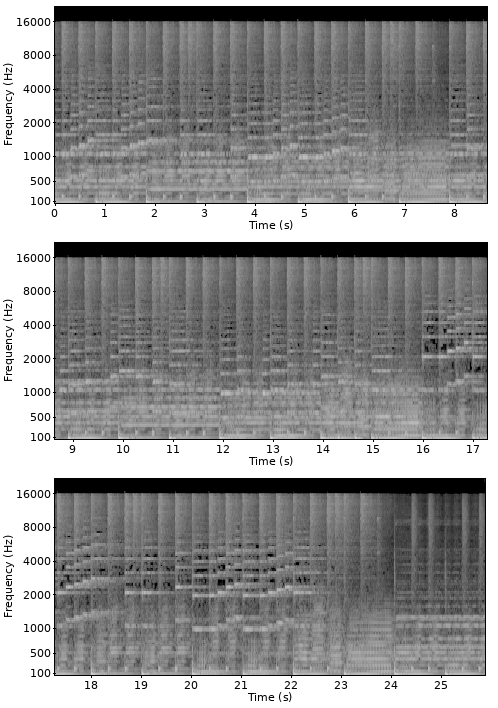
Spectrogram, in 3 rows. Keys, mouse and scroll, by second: 0.1 KP_7, 0.5 s, 1.0 z, 1.1 Tab, 1.4-2.7 drag, 1.7 Tab, 2.5 ctrl+r, 2.8 s, 3.5 ctrl+r, 3.6-5.0 drag, 3.7 s, 3.9 Tab, 5.0 alt+F3, 6.0 middle click, 6.2 Tab, 6.7 v, 7.1 l, 7.2 x, 8.0 ctrl+e, 8.4 ctrl+f, 8.9 KP_7, 9.0 Tab, 9.3 middle click, 9.5 click, 9.9 Tab, 9.9 middle click, 10.0 click, 10.0 right click, 10.2 middle click, 10.5 click, 10.7 e, 11.0 click, 11.1 e, 11.9 KP_Divide, 12.1 ctrl+f, 12.5 Tab, 12.6 KP_Divide, 13.3 shift+space, 13.9 shift+space, 14.3 KP_7, 15.1 Tab, 15.2 middle click, 15.3-16.9 typing, 15.5 click, 16.3 click, 17.2 middle click, 18.0 ctrl+f, 18.4 Tab, 18.8-22.3 typing, 20.6 click, 21.0 middle click, 21.7 click, 22.1 Tab, 23.2 Tab, 23.3 Tab, 23.5 Tab, 24.1 shift+d, 24.5 click, 24.7 middle click, 25.1 shift+d, 25.5 click, 25.8 middle click.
